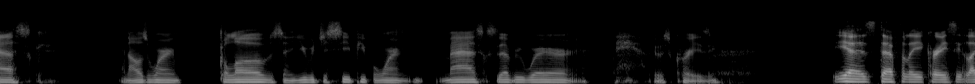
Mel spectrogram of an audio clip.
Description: Speech in English. There is no code.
